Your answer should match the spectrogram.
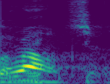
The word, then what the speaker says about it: Cheraw: That's why I wanted you to pronounce it for me. Cheraw.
